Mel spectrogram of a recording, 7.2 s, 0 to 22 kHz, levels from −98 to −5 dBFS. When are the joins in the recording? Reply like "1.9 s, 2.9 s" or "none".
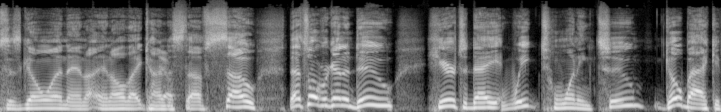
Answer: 5.0 s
